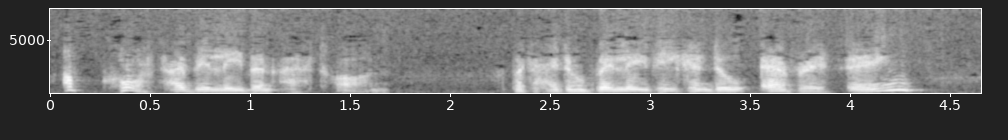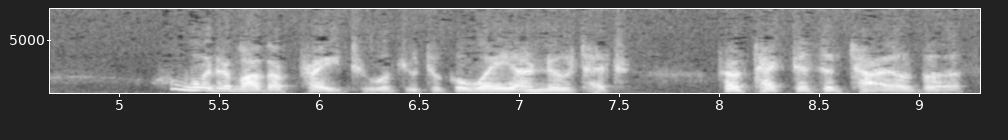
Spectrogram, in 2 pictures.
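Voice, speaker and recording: Older queen mother, lowish husky voice, stern, scolding, tinny vintage radio drama. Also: lively intonation, fairly quick. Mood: sceptical, reproving. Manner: stern, reproving. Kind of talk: 1970s radio drama acting. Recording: tinny narrow-band old radio recording.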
